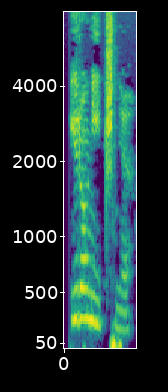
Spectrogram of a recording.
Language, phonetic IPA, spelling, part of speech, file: Polish, [ˌirɔ̃ˈɲit͡ʃʲɲɛ], ironicznie, adverb, Pl-ironicznie.ogg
